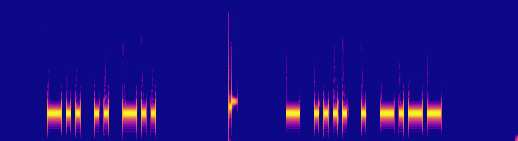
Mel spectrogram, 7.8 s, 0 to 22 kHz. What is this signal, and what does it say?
Morse code, heard as a keyed tone, about 17 wpm, 700 Hz. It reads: DID THEY
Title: Sentences from Top 100 Words - New Word Drill - 17wpm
